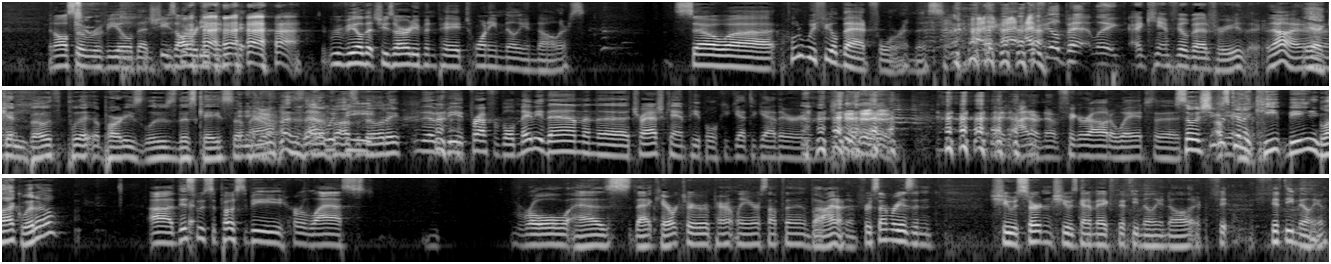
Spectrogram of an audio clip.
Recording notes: This live talk show is recorded in front of a human audience at 6:00 PM on Sundays at Chameleon in Northside, Cincinnati.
